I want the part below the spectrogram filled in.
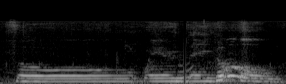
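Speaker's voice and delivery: a hint of a lumbering monster; monster asks. Bally Sally Cotto asking Grandma where the kids went, low and slow. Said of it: "he says to her, he says".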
